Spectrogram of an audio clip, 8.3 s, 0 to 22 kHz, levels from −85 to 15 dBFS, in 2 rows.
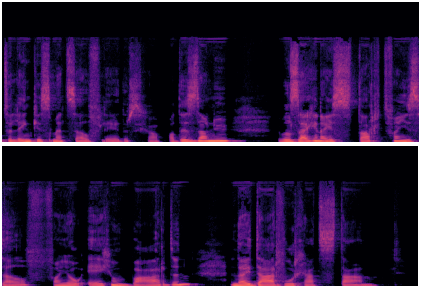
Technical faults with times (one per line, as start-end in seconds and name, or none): none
